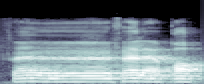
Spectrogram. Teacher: ഫൻഫലഖ സാക്കിനത്തായ നൂനും ശേഷം ഫാഉം ഇഖ്ഫാ ഹഖീഖി നൽകി മറച്ചു മണിക്കണം നൂനിനെ. ഫൻഫലഖ ഖാഫിന് തഫ്ഖീം തടിപ്പിച്ച് ഖാഫ് ഉച്ചരിക്കുക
